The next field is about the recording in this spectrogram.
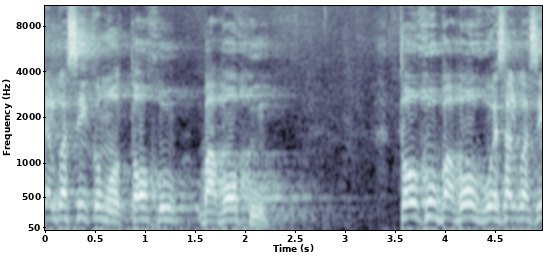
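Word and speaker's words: תֹהוּ וָבֹהוּ: La expresión hebrea se pronuncia algo así como tohu babohu.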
